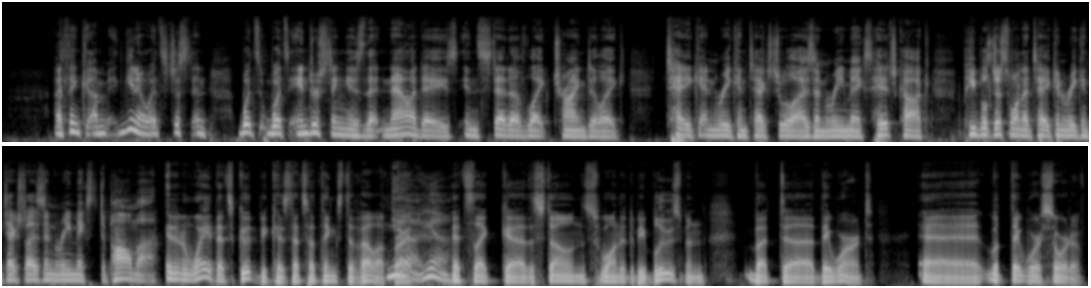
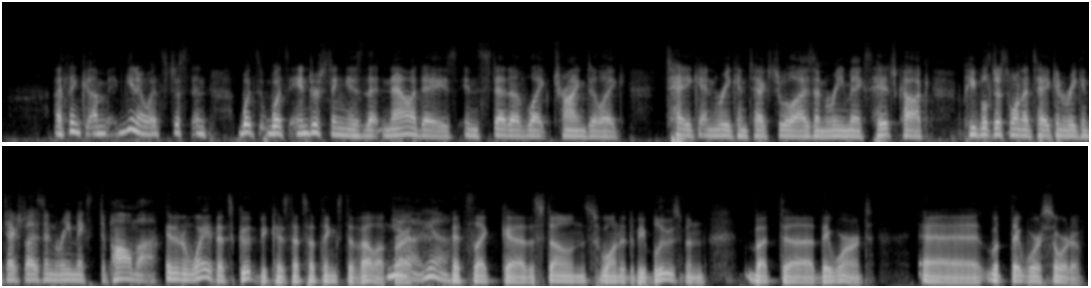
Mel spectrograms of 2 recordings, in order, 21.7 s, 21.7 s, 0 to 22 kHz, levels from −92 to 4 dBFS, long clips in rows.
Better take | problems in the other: first | muffled; very; fading above 2 kHz

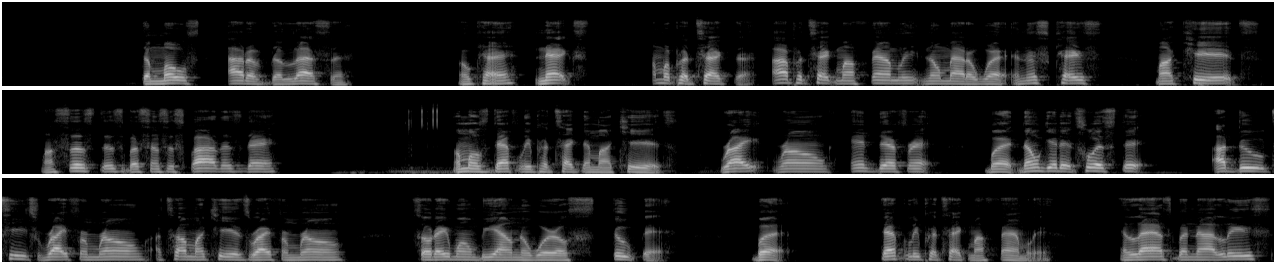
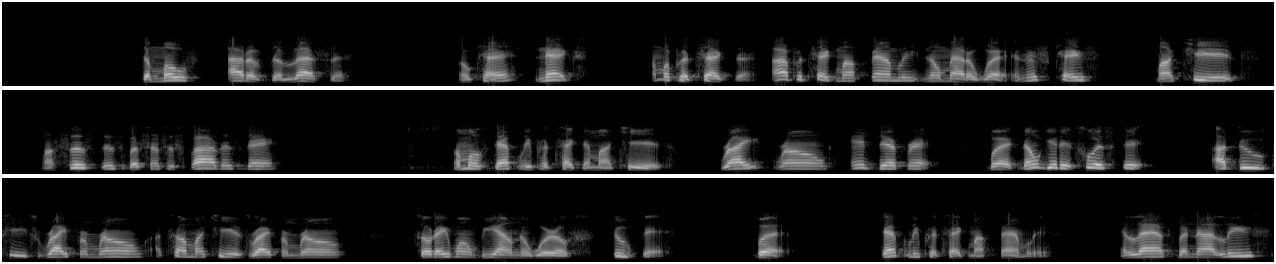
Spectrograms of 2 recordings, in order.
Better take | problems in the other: first | phone-call audio

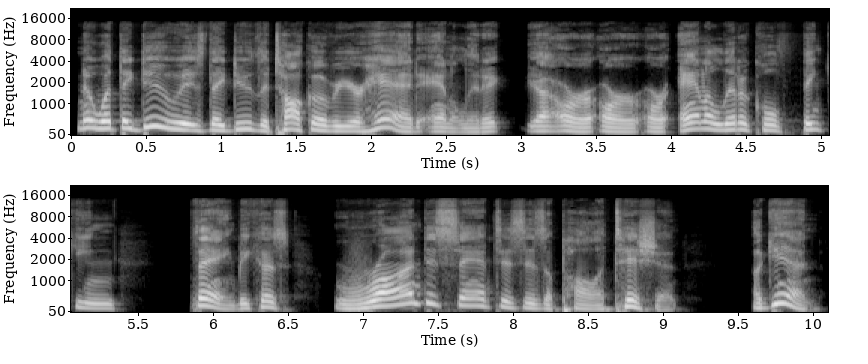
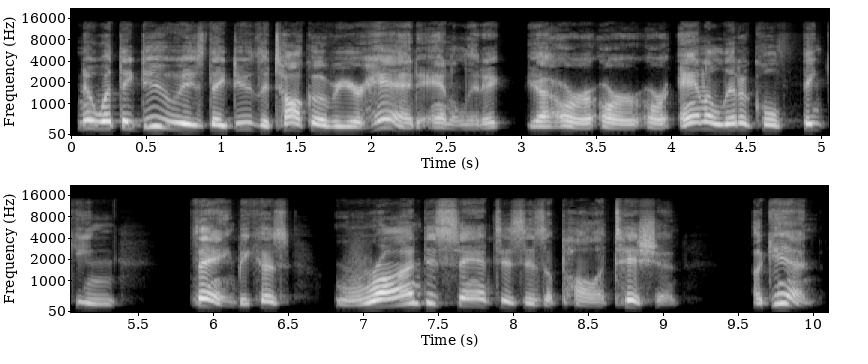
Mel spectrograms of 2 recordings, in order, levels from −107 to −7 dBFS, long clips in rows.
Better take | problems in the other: first | thin; somewhat; fading below 300 Hz

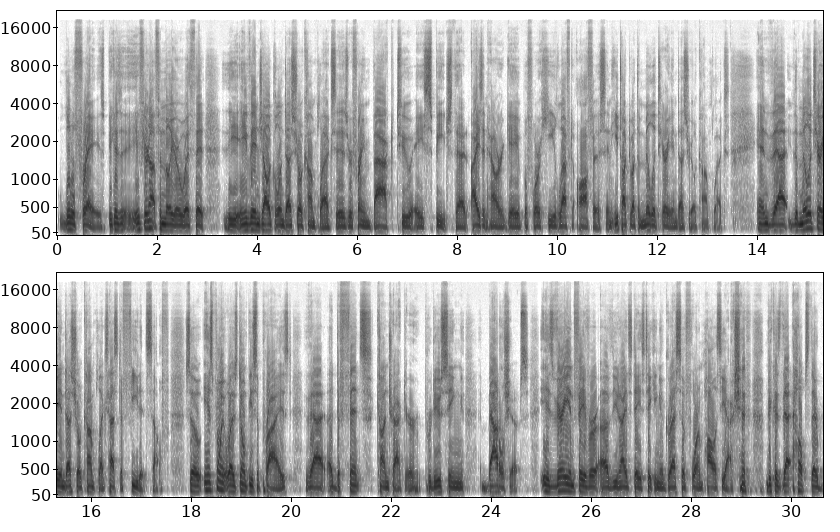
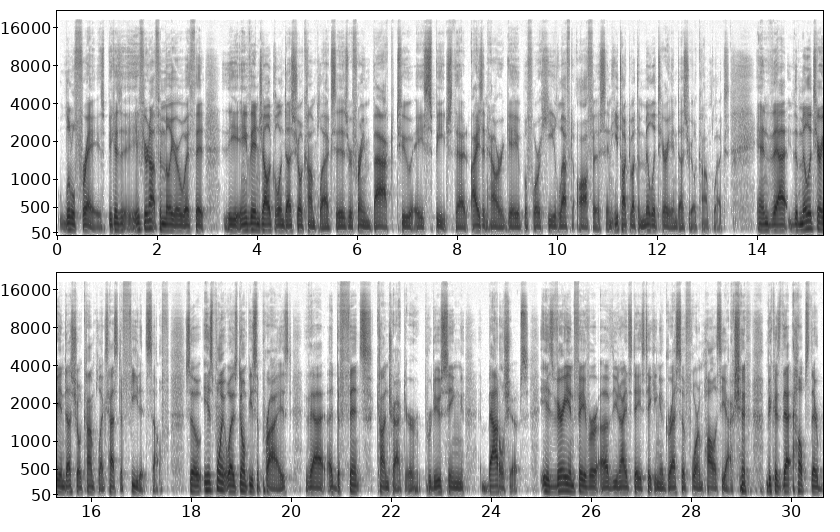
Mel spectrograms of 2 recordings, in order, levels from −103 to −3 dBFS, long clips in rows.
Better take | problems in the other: second | distortion; slight; 10 dB below the speech

